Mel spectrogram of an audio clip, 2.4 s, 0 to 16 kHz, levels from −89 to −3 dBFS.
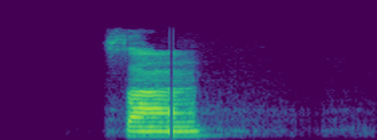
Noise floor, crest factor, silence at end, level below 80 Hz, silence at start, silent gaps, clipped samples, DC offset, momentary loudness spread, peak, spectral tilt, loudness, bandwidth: -89 dBFS; 20 dB; 1.1 s; -70 dBFS; 0.65 s; none; under 0.1%; under 0.1%; 21 LU; -2 dBFS; -5.5 dB/octave; -18 LUFS; 7.4 kHz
